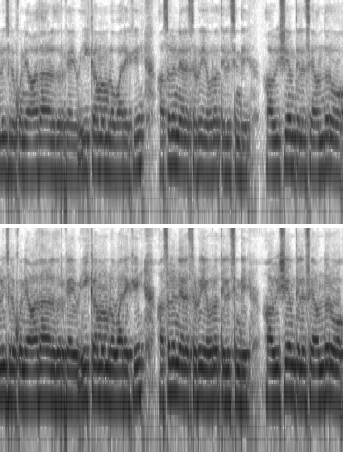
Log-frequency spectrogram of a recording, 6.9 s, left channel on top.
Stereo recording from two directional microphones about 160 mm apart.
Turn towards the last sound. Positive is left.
turn(degrees=-25)  # may be behind; listen again after turning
